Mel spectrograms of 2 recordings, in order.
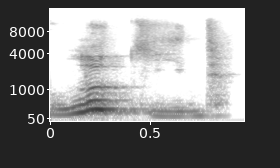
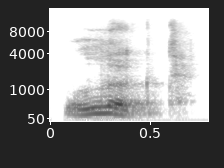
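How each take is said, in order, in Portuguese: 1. A terminação tem uma vogal extra antes do D. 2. A terminação é só uma consoante, sem vogal. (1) "Ao invés de falar looked ou looked" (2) "você vai pular o som do E. Como se o som do E desaparecesse. E aí você fala o som do D"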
